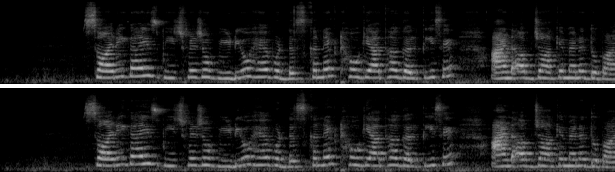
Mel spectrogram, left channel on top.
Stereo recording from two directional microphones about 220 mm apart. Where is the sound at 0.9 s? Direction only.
50° left (ahead or behind).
